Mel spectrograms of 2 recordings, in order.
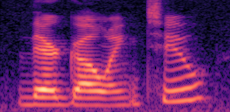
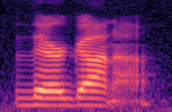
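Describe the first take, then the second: First: Going to is said in full. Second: Going to is reduced to gonna. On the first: "This is with they're going to" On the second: "we'll change it to they're gonna"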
